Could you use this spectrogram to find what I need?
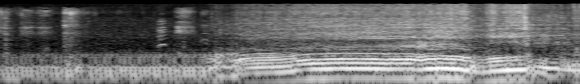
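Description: A quad bike engine idles and then revs loudly as it pulls away.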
